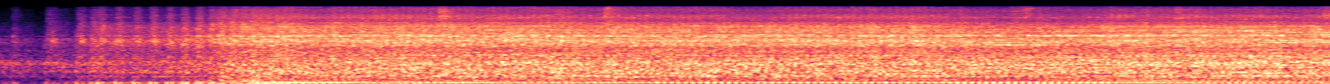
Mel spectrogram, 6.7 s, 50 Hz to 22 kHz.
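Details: John Deere ZTrak Z915E, Kohler V-twin, sat 2 years; after carb clean fixed a sticky solenoid causing no fuel. Warm engine revs briefly, then settles into a steady even drone, no misses; normal running.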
